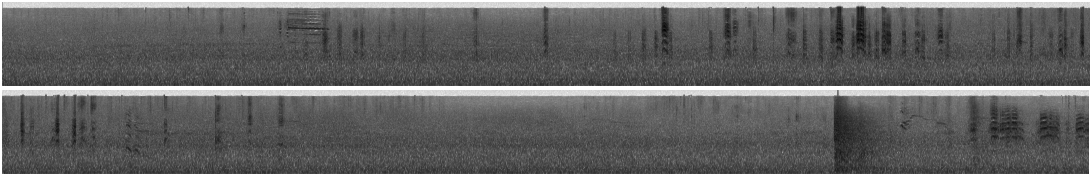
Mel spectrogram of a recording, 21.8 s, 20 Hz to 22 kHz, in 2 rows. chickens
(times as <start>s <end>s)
1.8s 14.7s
